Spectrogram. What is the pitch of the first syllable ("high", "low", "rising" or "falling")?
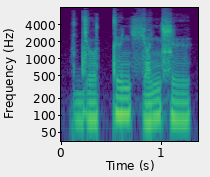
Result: low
